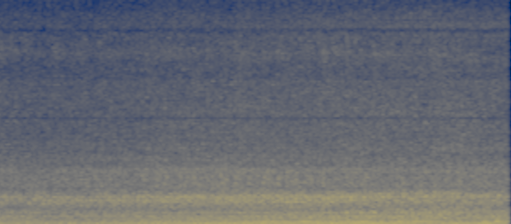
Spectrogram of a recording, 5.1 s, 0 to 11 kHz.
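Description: A new New Holland tractor, a small 40 hp special edition, idles close by with a steady, unbroken low diesel rumble and no talking over it.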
